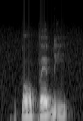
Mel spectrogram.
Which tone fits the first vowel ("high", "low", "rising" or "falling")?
low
